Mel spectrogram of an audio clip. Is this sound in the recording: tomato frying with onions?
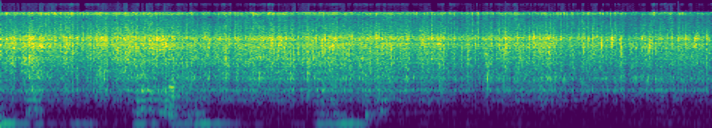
yes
